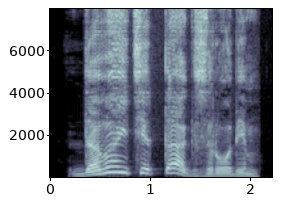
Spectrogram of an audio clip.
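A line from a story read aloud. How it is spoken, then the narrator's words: Plain. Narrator (Belarusian): сказаў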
